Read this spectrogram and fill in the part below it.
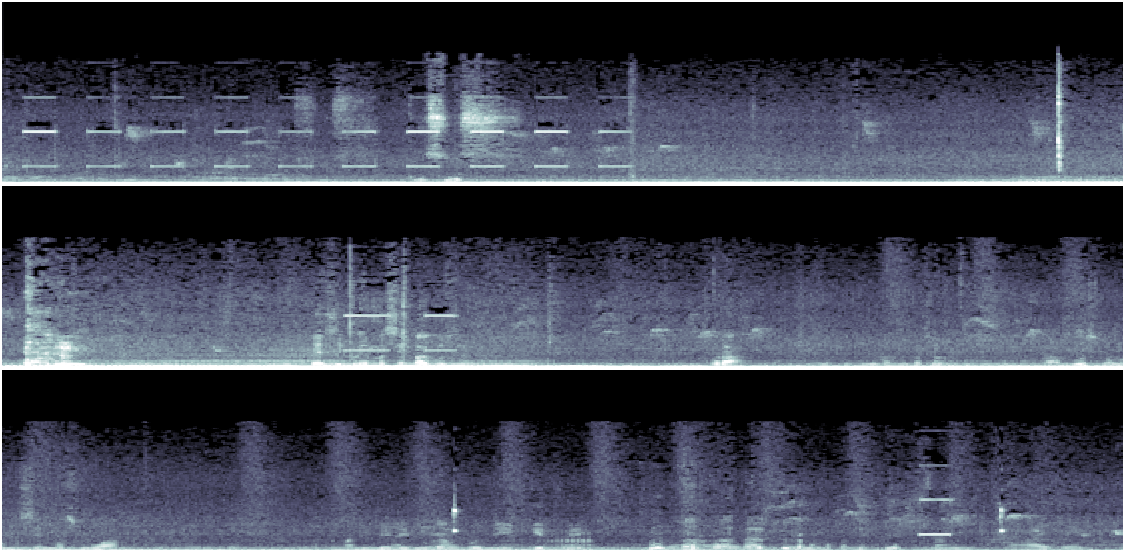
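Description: An electronic device beeps in quick, short pulses.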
